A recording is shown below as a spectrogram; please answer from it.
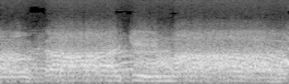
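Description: A man chanting a marsiya, an Urdu elegy, in a drawn-out melodic line: long held notes that waver and slide in pitch, with no clear words.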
